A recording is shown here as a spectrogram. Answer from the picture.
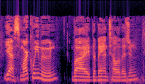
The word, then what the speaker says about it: Marquee Moon: We're talking about, of course, Marquee Moon. That's how you say it, right? – It is.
